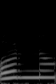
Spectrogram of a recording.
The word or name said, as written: orno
